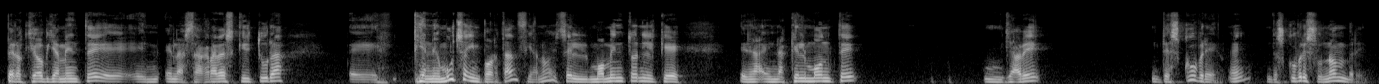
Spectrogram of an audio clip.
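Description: A man's voice: medium pitch, takes it slowly, no echo. Man, catechism teacher, reflective, frequent tag questions, dry close recording. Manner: thoughtful, many tag questions and fillers. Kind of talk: explanatory religious teaching.

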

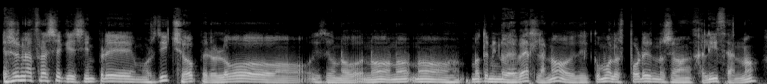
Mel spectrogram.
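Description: A parish priest telling stories in an interview, earnest and full of pauses, acting out the people he quotes. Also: mid-range voice, dry recording. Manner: earnest, pauses often, acts out dialogue with rising voice. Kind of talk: reflective storytelling in an interview.

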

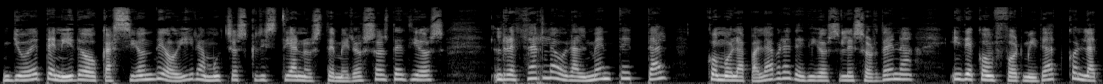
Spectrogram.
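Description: Woman reading a gentle old monk teaching, slow and measured, like a read-aloud book. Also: mid-range voice, natural voice.

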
